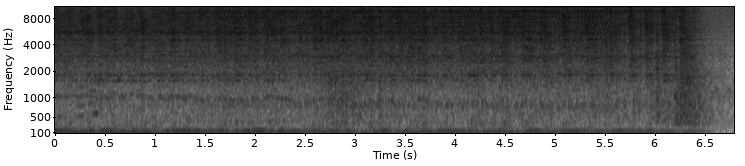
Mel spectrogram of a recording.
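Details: 1979 AMC Spirit AMX, carbureted AMC 304 V8 rebuilt about 20,000 miles ago, idling after a Carb Cheater install and reconnected coil wires: low, steady throb with even pulse, no misses or knocks, fading at end. Engine idling fine.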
